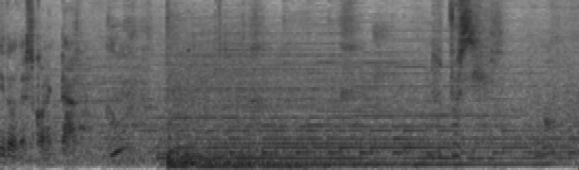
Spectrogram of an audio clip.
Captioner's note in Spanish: Sollozos; Sollozos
